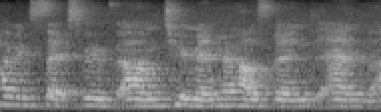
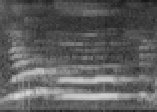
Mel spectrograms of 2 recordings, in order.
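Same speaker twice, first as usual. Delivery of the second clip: sing-song high, loud yoo-hoo; Colleen yoo-hoo; 13 semitones higher, 5 dB louder than usual. Retold or imitated. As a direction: trill it like the nosy neighbour calling out. Colleen's catchphrase mimicked.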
